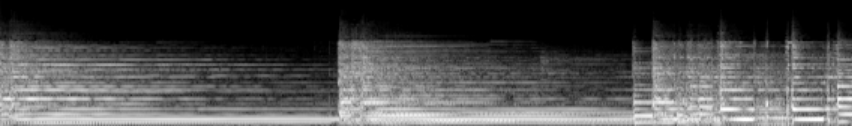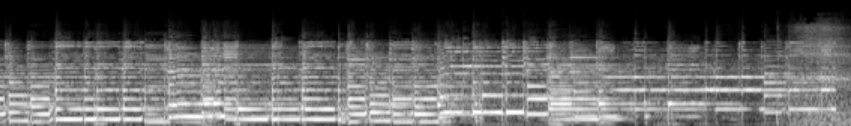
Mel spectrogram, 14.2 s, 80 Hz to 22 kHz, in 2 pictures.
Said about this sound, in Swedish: Och det var hans Vox-gitarr, 12-strängad. Just det. Genom våran Vox AC30. Med en 57, vill jag minnas.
